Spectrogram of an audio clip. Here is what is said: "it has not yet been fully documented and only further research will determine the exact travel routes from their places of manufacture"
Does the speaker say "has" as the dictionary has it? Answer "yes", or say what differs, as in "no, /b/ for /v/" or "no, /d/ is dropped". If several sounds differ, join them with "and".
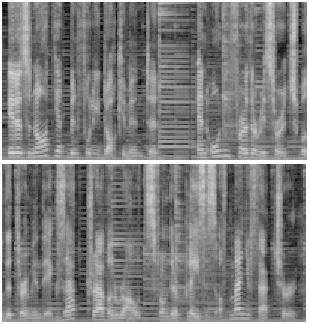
yes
